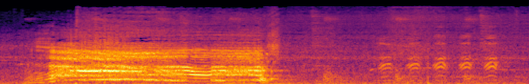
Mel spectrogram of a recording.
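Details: Massive angry bull kept ahead of Qurbani Eid lets out one loud, long harmonic bellow lasting nearly three seconds that wavers and dips in pitch midway, followed by quieter, short, repeated chirping calls in the background.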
